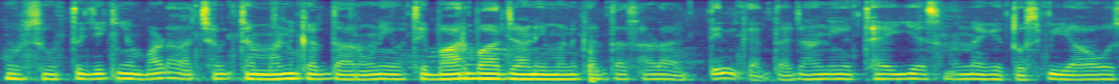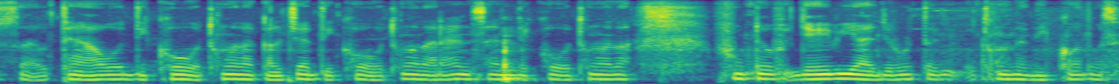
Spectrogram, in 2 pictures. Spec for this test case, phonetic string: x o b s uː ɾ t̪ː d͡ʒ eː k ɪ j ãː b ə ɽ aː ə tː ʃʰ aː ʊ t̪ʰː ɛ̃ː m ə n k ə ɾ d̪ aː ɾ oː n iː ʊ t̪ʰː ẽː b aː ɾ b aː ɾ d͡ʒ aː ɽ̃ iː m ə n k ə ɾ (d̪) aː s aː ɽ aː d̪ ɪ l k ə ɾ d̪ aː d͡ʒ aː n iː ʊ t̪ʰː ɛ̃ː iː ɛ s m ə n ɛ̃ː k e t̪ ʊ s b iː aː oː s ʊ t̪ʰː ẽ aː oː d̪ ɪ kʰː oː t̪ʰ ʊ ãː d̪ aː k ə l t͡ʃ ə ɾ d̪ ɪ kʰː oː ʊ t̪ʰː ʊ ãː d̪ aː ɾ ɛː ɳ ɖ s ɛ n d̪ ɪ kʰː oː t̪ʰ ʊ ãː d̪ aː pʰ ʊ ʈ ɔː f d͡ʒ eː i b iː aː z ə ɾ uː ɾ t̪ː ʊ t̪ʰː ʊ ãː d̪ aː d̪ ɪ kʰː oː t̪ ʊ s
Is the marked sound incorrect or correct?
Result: correct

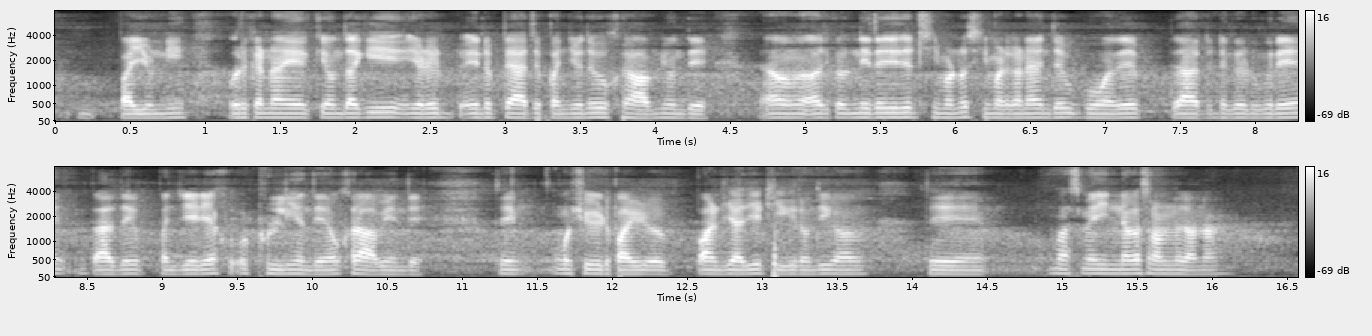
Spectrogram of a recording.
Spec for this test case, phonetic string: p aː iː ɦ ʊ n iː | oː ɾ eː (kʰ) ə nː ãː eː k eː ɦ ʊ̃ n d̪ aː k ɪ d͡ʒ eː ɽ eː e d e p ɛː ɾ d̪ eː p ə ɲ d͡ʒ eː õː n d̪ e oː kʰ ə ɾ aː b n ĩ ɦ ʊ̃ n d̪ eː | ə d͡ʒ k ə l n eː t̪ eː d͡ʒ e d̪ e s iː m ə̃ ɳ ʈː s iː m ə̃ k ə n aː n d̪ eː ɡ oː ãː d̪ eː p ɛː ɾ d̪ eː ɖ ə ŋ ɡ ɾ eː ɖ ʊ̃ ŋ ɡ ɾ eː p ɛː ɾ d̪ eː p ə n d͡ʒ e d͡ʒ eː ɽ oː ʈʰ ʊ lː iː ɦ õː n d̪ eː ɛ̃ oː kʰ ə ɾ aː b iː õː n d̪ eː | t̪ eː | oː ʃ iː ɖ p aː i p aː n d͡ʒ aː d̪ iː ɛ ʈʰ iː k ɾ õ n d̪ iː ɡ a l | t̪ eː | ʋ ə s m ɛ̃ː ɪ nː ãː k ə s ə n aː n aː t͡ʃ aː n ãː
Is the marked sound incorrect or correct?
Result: incorrect: k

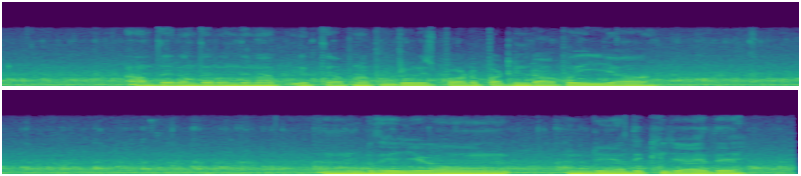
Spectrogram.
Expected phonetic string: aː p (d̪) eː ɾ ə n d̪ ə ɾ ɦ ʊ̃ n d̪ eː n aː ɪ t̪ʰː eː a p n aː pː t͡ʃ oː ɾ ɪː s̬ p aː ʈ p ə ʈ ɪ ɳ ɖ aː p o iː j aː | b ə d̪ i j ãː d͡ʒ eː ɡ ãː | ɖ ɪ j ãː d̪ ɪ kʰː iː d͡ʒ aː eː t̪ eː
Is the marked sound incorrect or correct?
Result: correct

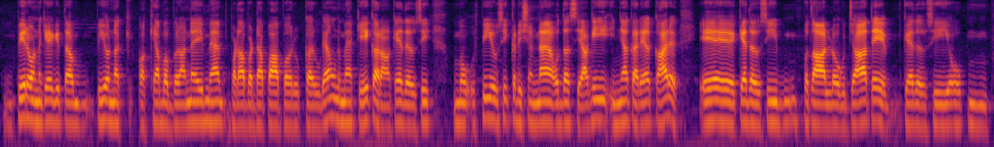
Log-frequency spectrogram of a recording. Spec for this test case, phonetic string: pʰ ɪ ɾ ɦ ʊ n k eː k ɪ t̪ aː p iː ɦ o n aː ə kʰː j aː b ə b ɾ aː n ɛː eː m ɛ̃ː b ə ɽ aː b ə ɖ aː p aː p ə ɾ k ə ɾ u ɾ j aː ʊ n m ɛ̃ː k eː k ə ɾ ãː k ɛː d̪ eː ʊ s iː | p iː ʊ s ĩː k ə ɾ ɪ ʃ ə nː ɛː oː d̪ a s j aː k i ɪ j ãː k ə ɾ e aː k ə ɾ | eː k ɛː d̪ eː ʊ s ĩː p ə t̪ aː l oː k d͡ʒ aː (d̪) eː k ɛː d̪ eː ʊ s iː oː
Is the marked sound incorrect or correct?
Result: incorrect: t̪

